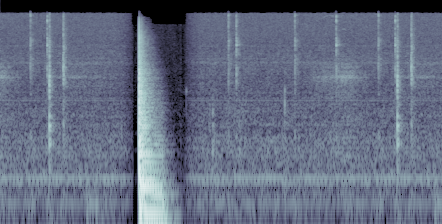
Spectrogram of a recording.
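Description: Scattered light computer mouse and keyboard clicks, and about a second and a half in a single short, loud synth chord stab through a short reverb, cut off after less than half a second.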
